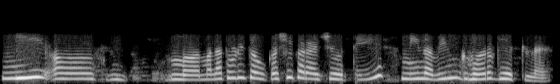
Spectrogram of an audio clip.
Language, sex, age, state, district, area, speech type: Marathi, female, 45-60, Maharashtra, Pune, urban, conversation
